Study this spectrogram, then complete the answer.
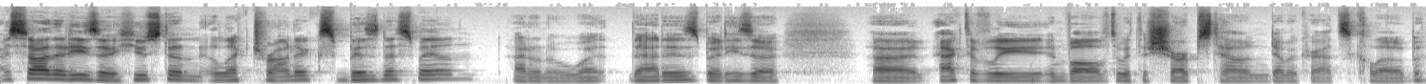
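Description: With ordinary pitch variation, an unremarkable speaking voice proceeds at a fairly slow speed. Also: man, medium pitch for a man. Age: 30s. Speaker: podcast co-host. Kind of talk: casual chat.

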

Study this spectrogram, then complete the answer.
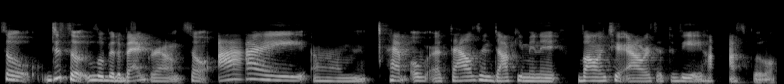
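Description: This voice, with an American accent, has vocal fry. It moves at a moderate pace with ordinary pitch variation. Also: woman, fairly low pitch for a woman. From Memphis, Tennessee. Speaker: community organizer. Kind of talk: interview.

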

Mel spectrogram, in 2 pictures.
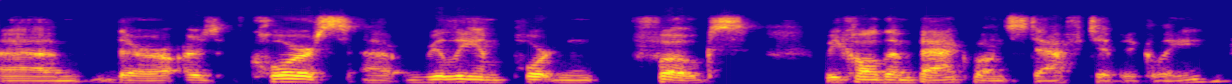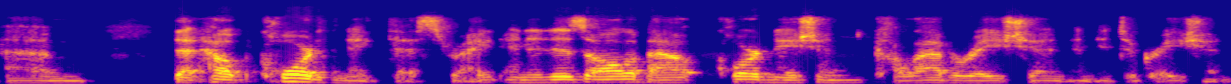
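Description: A man with a plain, everyday voice and an American accent speaks at a moderate pace. His pitch is fairly low, and his loudness swings widely. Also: ordinary pitch variation. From Illinois, US. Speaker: education foundation strategy officer. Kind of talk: casual interview. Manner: frequent fillers (um, uh).

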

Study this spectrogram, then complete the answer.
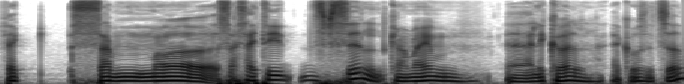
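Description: A man with a Quebec accent speaks in a fairly low, dark and mellow voice, his pitch rising and falling in an ordinary way. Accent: Québécois French. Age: 30s. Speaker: podcaster. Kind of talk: personal monologue. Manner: halting.

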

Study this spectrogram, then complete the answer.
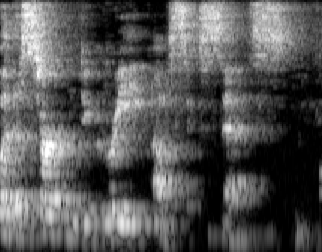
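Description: Pitch varies in an ordinary way throughout a natural reading voice.

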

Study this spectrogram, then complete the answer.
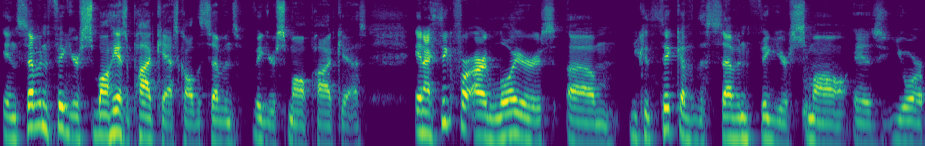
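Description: In a very clean recording with a silent background, a man with a normal speaking voice talks at a moderate pace, fairly high in pitch with lively intonation. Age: 50s. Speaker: podcast co-host. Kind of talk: casual chat.

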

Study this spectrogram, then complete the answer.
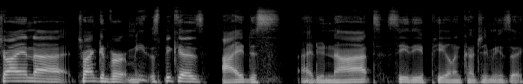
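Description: Speaking at a moderate pace with hardly any pauses, a man has an unremarkable speaking voice, fairly low in pitch with ordinary pitch variation, on a very clean recording with a silent background. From Brampton, Ontario, Canada. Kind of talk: casual conversation. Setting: studio.

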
